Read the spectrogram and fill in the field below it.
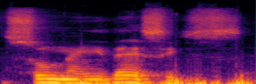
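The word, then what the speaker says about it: συνείδησις: Y en cuanto a su definición, en el idioma griego, la pronunciación de la palabra conciencia es suneidesis.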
